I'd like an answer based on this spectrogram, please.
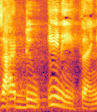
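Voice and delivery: ordinary talk

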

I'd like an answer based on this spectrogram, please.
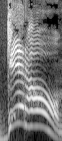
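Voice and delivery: high, sharp shouted order; stomping old woman shouts at her dog; yelled command. Retold or imitated. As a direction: bark it at the dog like you mean it. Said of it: "yelled at her and says".

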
